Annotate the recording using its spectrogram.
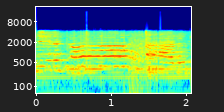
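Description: A woman's voice singing a Kinaray-a song, holding one long note about halfway through, over acoustic guitar and ukulele accompaniment.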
